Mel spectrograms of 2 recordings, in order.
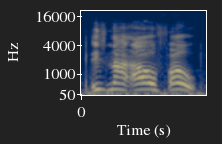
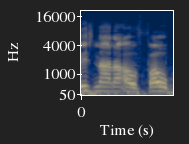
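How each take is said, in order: First: Slower, higher, leaning on each word; insistent. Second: Said in the usual way. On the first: Acted. Man pleading to his lost love, slow and insistent. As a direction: press the point that it's not their fault. Insisting it was nobody's fault.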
